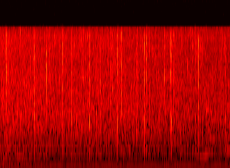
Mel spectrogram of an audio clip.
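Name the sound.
applause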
